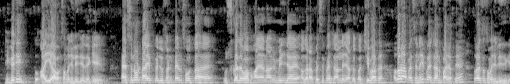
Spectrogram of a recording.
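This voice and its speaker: Music plays in the background. The pitch varies in an ordinary way. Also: man. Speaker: English teacher. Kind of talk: grammar lesson to camera. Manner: funny, comedic.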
